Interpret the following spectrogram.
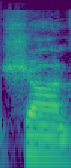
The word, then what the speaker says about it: Sean: It's Sean Faden. You said it just Sean right.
